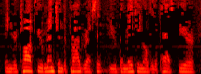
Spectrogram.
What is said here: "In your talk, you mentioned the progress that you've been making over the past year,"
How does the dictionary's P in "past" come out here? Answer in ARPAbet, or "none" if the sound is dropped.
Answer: P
